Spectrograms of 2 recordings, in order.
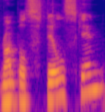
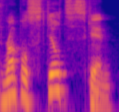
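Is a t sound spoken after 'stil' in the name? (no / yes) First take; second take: no; yes. First: The middle is said 'stillskin' with no t. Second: The middle is said 'stiltskin' with a t. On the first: The speaker calls it wrong. "I used to think that Rumpelstiltskin's name was" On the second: The speaker calls it right. "it's Rumpelstiltskin with a T"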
